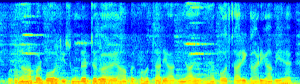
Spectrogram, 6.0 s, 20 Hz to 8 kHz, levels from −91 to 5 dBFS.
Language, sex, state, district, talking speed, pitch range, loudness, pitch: Maithili, male, Bihar, Supaul, 210 wpm, 130-140 Hz, -25 LUFS, 135 Hz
